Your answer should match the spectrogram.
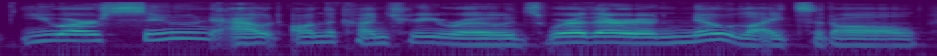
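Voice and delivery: ordinary delivery, nothing marked

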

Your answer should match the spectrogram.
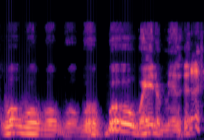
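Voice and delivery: loud, rising whoa-whoa-whoa of alarm; retelling his own alarmed pushback; startled protest. Retold or imitated. Startled protest at prison invitation.

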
